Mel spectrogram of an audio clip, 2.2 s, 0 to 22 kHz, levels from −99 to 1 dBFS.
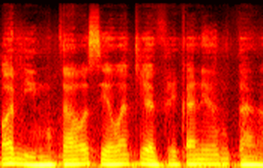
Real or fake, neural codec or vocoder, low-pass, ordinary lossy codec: fake; codec, 44.1 kHz, 2.6 kbps, DAC; 19.8 kHz; none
